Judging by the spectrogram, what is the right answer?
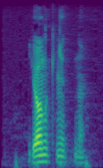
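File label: "ёнкнитны", Komi, male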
